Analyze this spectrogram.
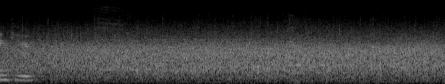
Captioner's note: audience clapping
